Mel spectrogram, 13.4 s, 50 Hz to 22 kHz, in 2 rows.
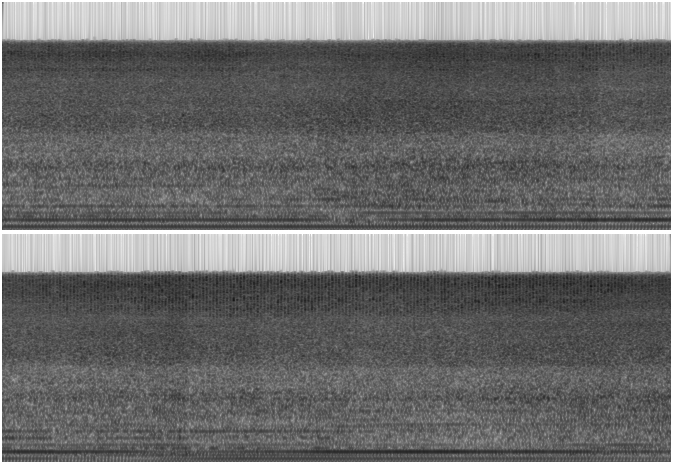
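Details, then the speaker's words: Tecumseh mulching mower, formerly surging, after carburetor repair (part 632547 at the emulsion tube base, idle-circuit plug found): the single-cylinder engine holds a steady, even speed with no hunting or surging. It runs great. "so it runs great"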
